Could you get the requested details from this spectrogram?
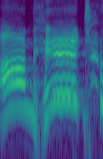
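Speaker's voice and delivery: high, loud, far-carrying scream. Retelling a kid running down the hallway, imitating a kid screaming. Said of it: "he's screaming".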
